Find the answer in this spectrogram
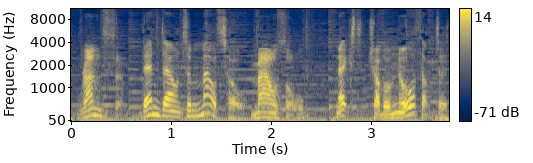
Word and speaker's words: Mousehole: Starting in Beaulieu, Beauly, head over to Rampisham, Ransom, then down to Mousehole, Mousel, next travel north up to Towcester, Toaster, then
